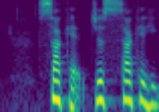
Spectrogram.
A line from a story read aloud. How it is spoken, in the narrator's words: he growled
